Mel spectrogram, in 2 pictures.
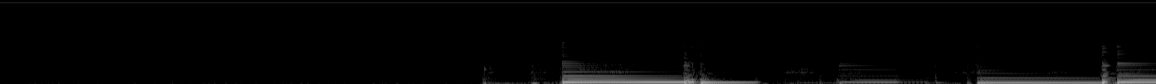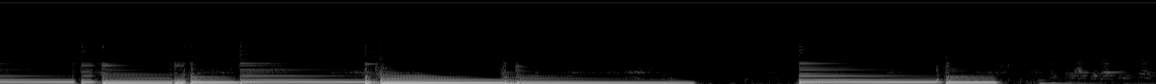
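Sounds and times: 
direct-input contrabass: 0:04.9 - 0:18.6, 0:19.6 - 0:22.3.

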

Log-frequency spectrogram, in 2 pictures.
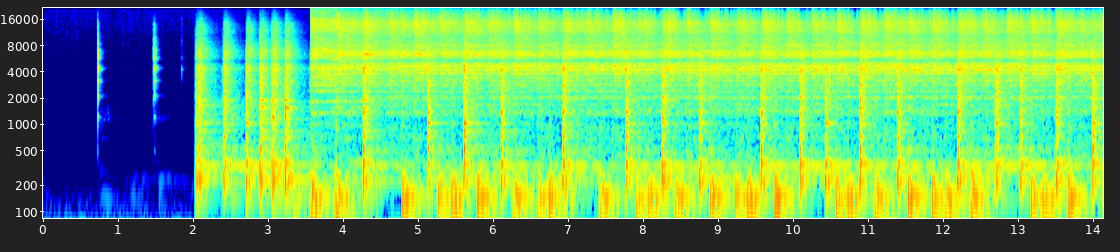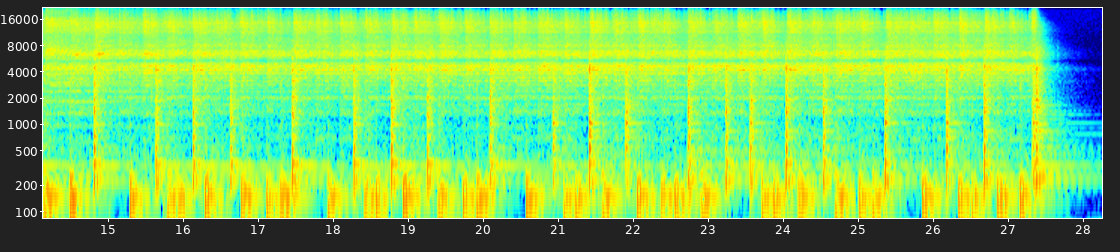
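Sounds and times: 
tom drum: 0:02.0 - 0:27.6.

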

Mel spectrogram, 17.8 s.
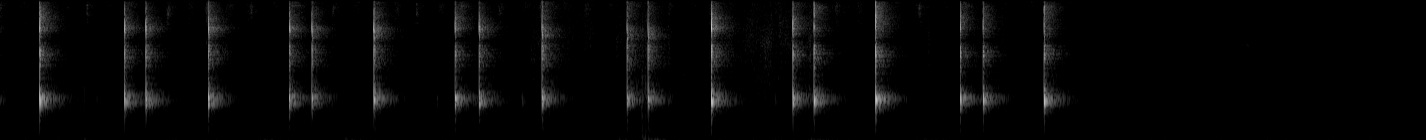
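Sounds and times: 
percussion recorded with overhead microphones: 0:00.0 - 0:13.4.

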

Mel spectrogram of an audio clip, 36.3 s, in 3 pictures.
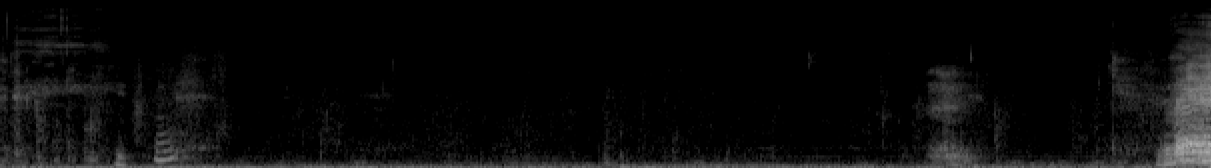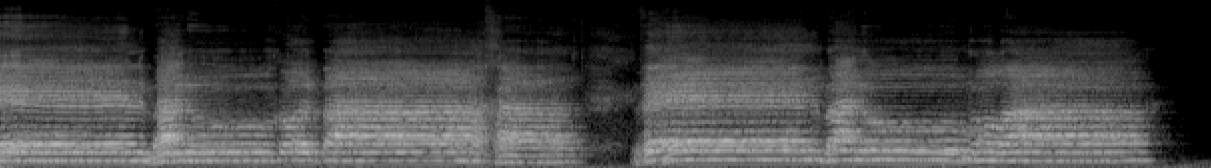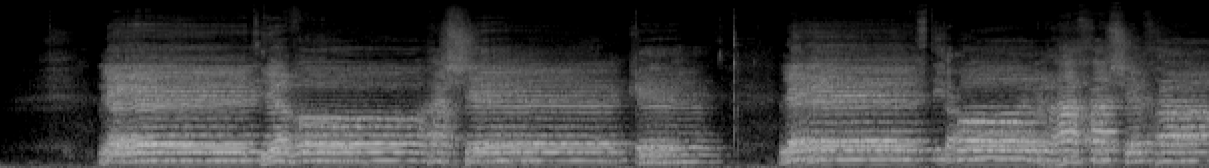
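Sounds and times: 
choir singing: 0:11.6 - 0:23.8, 0:25.2 - 0:36.3.

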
